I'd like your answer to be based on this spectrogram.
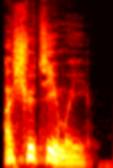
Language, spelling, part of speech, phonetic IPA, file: Russian, ощутимый, adjective, [ɐɕːʉˈtʲimɨj], Ru-ощутимый.ogg
- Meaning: tangible, perceptible, palpable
